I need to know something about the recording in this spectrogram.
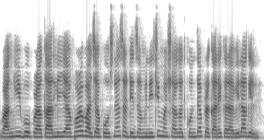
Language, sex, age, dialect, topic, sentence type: Marathi, female, 31-35, Northern Konkan, agriculture, question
